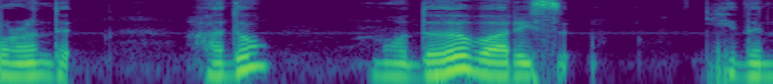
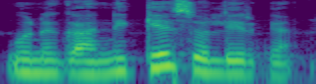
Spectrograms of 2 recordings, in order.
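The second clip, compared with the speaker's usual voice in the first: ordinary talk, nothing marked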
